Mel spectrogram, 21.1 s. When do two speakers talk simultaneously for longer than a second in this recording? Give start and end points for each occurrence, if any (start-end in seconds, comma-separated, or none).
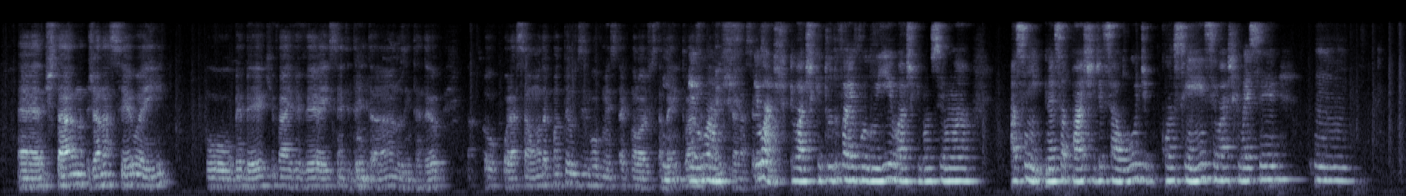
9.9-11.5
